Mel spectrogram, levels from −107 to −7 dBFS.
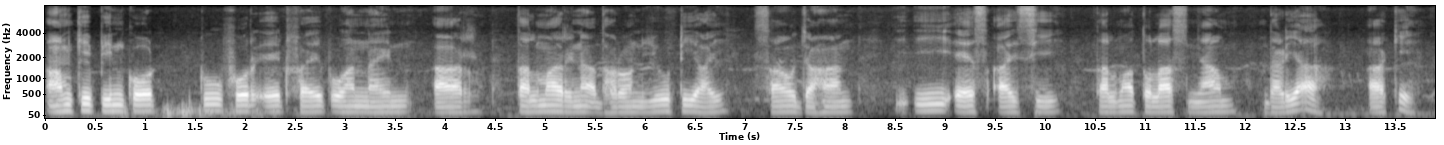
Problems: none marked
